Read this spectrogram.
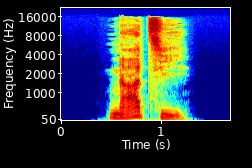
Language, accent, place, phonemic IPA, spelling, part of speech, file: German, Germany, Berlin, /ˈnaːtsi/, Nazi, noun / proper noun, De-Nazi.ogg
- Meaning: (noun) a member or (ideological) supporter of the Nazi Party, Nazism, or neo-Nazism; a National Socialist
